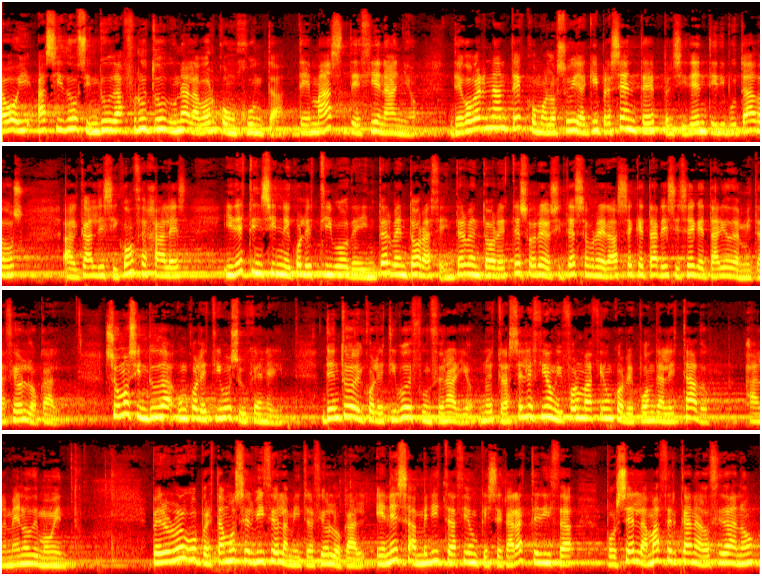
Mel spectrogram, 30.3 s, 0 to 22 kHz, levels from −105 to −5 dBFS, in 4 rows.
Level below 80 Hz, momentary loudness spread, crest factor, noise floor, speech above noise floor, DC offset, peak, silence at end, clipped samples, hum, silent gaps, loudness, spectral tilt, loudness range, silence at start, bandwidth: -70 dBFS; 9 LU; 16 dB; -44 dBFS; 21 dB; under 0.1%; -8 dBFS; 0 s; under 0.1%; none; none; -23 LUFS; -5 dB/octave; 2 LU; 0 s; 18 kHz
